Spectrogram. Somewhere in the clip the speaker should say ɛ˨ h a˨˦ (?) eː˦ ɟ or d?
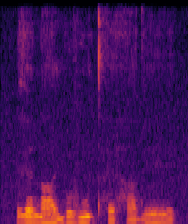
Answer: d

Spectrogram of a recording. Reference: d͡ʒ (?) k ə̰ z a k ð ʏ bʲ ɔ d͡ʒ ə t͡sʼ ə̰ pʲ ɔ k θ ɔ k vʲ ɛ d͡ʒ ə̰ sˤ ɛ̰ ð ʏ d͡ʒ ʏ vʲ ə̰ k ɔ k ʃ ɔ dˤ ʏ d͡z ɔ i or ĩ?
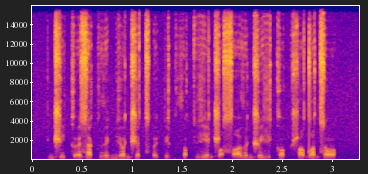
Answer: i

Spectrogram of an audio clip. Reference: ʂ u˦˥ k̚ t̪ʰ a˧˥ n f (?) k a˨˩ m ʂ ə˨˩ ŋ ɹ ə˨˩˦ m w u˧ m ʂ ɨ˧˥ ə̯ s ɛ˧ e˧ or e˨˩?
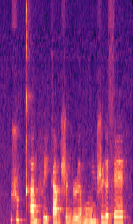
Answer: e˨˩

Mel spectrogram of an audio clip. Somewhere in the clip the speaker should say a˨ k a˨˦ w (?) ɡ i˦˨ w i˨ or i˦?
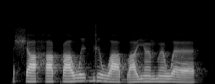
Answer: i˦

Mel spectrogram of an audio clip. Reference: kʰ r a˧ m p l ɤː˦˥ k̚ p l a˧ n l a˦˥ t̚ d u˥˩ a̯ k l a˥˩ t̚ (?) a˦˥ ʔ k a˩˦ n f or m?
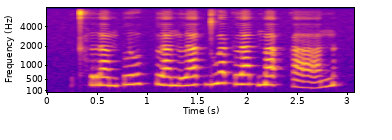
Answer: m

